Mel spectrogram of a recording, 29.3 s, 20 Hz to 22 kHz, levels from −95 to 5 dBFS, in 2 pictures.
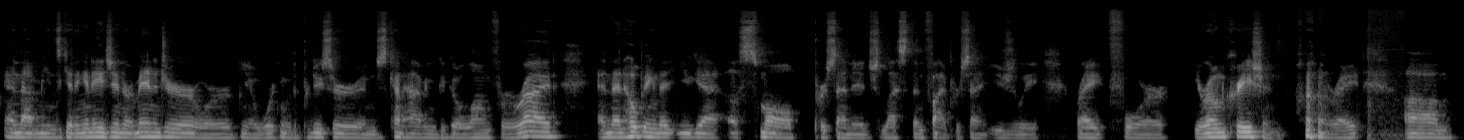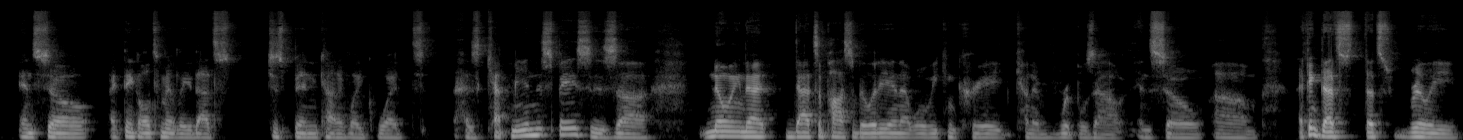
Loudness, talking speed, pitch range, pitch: -42 LUFS, 185 wpm, 100-120 Hz, 110 Hz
